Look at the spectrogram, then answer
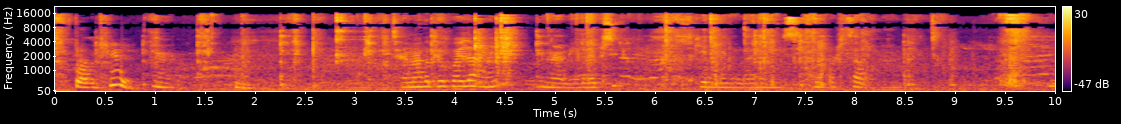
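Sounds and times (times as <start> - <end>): chopsticks clicking on plates: 0.0 - 9.2.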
